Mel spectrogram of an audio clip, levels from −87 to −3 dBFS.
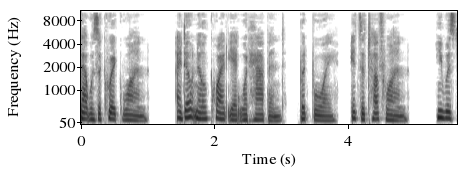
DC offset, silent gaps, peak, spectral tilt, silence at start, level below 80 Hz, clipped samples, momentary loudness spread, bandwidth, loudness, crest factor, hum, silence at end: under 0.1%; 1.04-1.40 s, 4.94-5.30 s; -8 dBFS; -5.5 dB/octave; 0 s; -60 dBFS; under 0.1%; 8 LU; 10.5 kHz; -25 LUFS; 16 dB; none; 0 s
